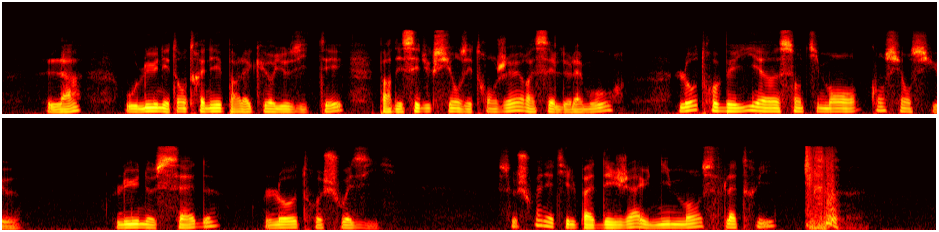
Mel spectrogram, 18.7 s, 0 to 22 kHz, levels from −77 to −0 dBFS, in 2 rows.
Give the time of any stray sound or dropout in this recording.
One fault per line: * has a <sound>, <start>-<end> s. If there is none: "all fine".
* has a sneeze, 17.4-18.0 s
